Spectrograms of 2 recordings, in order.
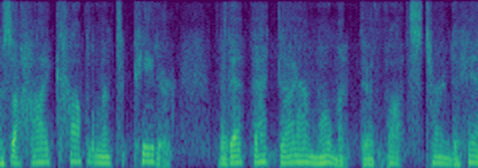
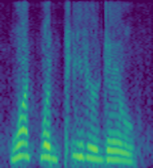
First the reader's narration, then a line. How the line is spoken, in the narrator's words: They cried simultaneously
